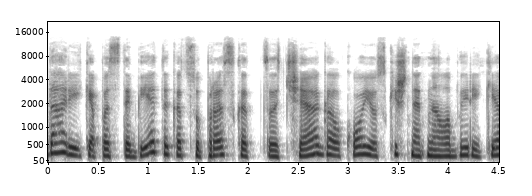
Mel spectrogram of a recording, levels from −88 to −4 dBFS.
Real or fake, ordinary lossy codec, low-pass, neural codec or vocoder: fake; MP3, 96 kbps; 14.4 kHz; vocoder, 48 kHz, 128 mel bands, Vocos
